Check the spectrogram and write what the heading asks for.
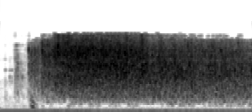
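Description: A crowd bursts into sustained applause after a brief moment, the dense clapping holding steady and loud through to the end without fading.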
